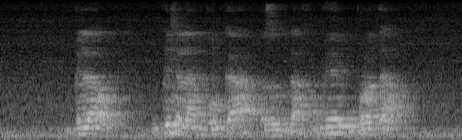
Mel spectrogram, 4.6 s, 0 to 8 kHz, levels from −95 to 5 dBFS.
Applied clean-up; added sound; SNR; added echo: none; Mechanical fan; 14 dB; reverberation time 0.9 s.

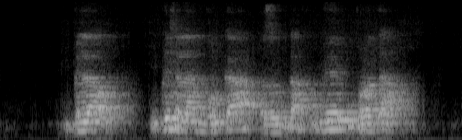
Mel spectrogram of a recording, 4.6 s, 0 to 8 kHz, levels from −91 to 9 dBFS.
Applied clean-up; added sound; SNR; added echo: neural separator model SepFormer DNS4.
